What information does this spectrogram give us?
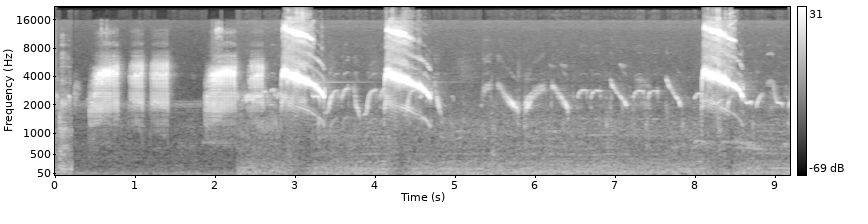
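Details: Female Mi bird used as a trapping decoy to stir up males: short buzzy bursts, then loud descending whistled calls with gentle upturned chirps between, the loud call recurring near the end.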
